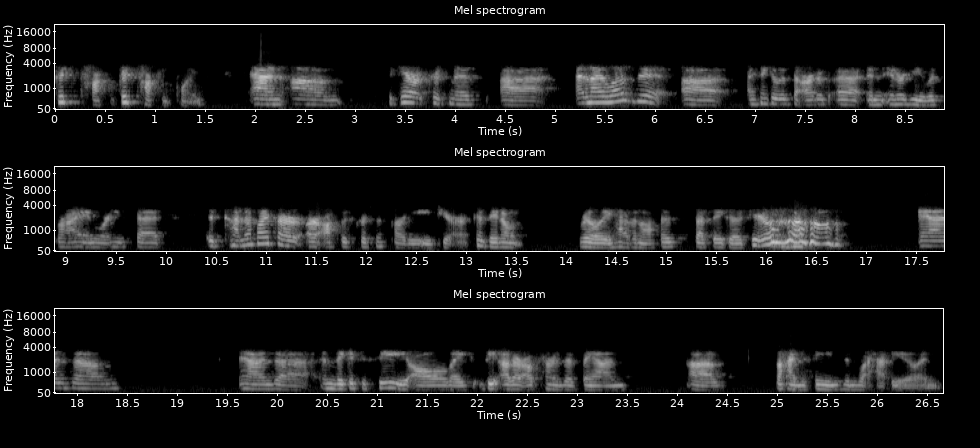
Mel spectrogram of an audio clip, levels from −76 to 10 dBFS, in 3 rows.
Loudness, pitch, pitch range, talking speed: -22 LUFS, 180 Hz, 165-210 Hz, 175 wpm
